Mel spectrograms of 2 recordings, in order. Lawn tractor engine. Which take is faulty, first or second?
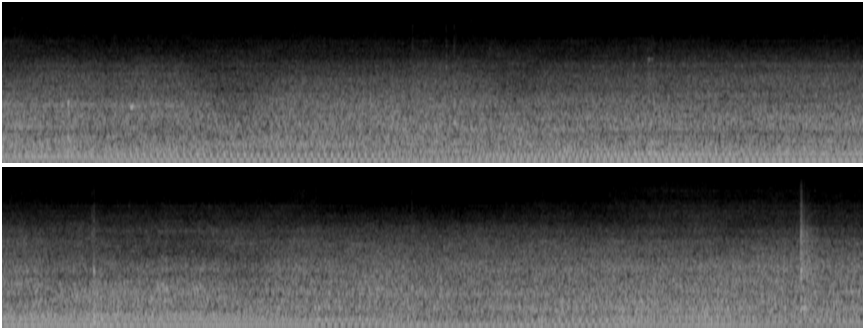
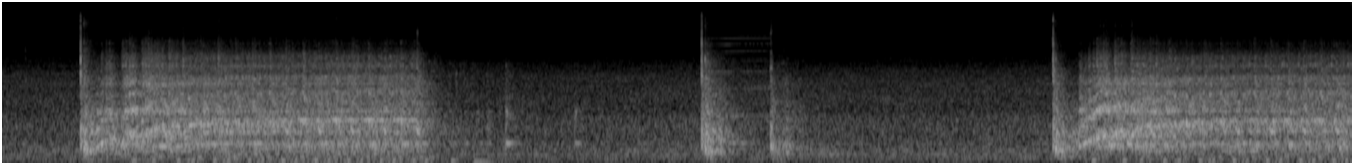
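second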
